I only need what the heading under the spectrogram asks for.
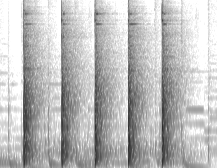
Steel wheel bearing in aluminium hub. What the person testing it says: vous pouvez entendre le son de la tonalité actuelle et une fois que cette tonalité change, vous êtes au bas de le hub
